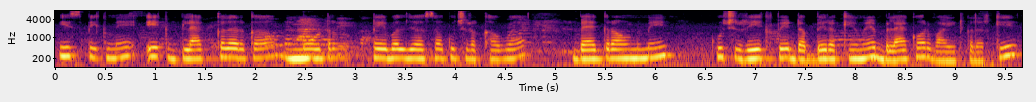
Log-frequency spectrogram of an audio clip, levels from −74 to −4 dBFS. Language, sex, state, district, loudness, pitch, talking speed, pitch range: Hindi, female, Haryana, Jhajjar, -16 LUFS, 200 Hz, 175 wpm, 190-215 Hz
